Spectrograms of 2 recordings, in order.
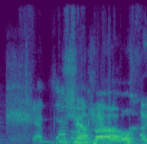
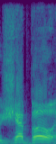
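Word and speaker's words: jabot: heard that word before ja oh Jabo an ornamental thrill or R the yeah jao it's French an ornamental thrill or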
